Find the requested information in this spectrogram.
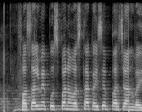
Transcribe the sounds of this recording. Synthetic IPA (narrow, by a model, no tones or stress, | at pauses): pʰəsəlmẽpʊspənəʋəst̪ʰakəisepəɦt͡ʃaːnbəi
